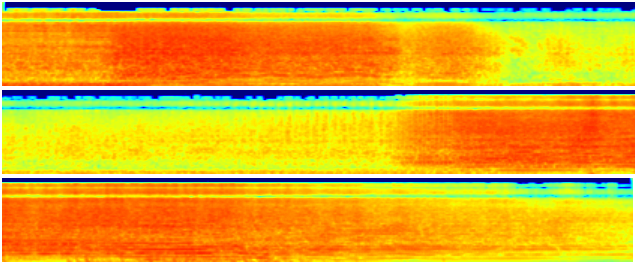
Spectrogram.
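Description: Drag-racing car engines at full throttle, cutting off about two and a half seconds in. A second loud run of engine noise starts about seven seconds in, then drops in pitch and fades away.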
